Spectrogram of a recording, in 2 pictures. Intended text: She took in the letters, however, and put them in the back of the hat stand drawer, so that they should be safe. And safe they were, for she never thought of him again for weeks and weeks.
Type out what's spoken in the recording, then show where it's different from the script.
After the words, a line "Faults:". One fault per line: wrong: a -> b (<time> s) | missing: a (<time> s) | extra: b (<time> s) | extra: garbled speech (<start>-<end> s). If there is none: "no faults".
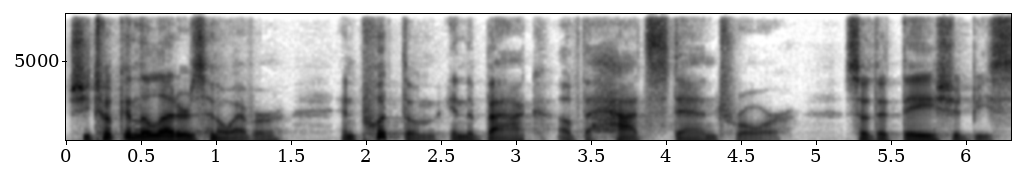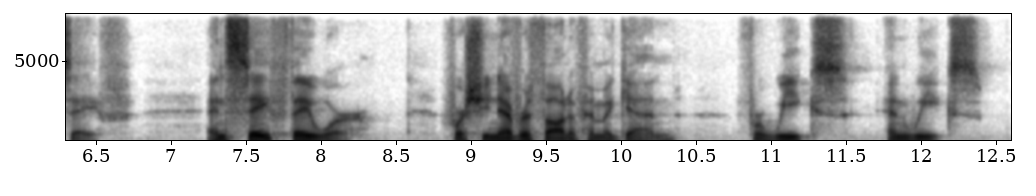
She took in the letters, however, and put them in the back of the hat stand drawer, so that they should be safe. And safe they were, for she never thought of him again for weeks and weeks.
Faults:
no faults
